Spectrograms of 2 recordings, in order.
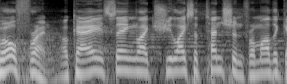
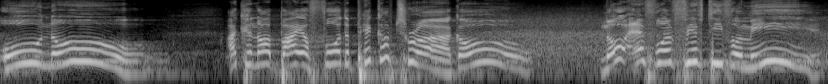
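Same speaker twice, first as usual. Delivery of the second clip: higher, mocking voice of an unbothered Chinese shopper; mock Chinese buyer; 6 semitones higher, slower than usual. Chinese buyer pretending to mourn the Ford truck, mock sad. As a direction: drag it out in a fake-sad put-on voice. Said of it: "they're like".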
